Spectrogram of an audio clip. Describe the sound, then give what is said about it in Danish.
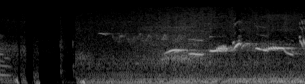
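A blackbird sings a series of clear, fluting whistled phrases over a low steady background rumble, starting after a brief pause and continuing at moderate loudness. “men mit allerbedste gæt er, at det må være en solsort. Den lyder solsorter-agtig, den her.”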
